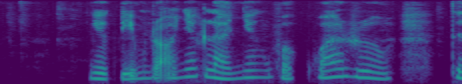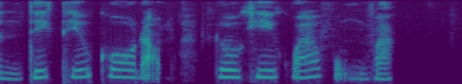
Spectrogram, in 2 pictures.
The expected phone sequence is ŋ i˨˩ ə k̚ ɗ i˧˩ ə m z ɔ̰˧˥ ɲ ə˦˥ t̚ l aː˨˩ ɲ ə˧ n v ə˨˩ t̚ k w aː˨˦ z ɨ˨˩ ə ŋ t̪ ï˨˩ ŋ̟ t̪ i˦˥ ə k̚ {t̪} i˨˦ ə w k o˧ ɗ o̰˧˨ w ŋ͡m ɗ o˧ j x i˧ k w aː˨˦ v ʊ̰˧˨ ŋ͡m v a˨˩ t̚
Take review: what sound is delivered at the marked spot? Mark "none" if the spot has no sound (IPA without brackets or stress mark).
t̪ʰ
